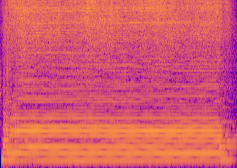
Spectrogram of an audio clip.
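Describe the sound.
A single long horn blast used as a sound effect to censor speech, holding a loud, steady, buzzy tone at one pitch for nearly five seconds.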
